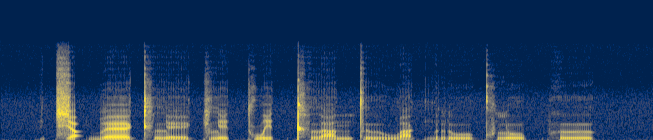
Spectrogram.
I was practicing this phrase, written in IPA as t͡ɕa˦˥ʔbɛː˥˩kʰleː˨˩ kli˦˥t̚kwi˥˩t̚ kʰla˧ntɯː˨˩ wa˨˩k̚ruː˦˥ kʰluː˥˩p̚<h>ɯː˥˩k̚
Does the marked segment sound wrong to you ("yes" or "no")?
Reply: no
